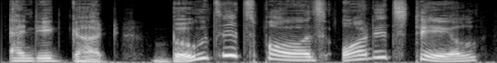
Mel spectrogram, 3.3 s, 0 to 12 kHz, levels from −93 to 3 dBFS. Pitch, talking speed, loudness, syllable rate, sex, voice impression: 170 Hz, 165 wpm, -15 LUFS, 3.3 syllables/s, male, very masculine, adult-like, slightly thick, slightly muffled, slightly unique, slightly wild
